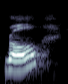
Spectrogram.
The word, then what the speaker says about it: Rowell: Um, and then the one new person uh, is Victoria uh, Rowell. – Roll. Roll. – Roll. How do you say? Rowell. Roll uh, as Paula.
